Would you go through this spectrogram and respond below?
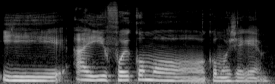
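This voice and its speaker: A woman's voice: on the low side, steady tone, slow pace, vocal fry, dark tone, clear, resonant tone. A woman with an Argentine accent, a guest doctor answering conversationally in an interview.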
